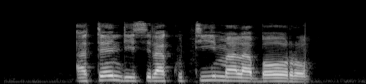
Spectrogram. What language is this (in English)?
Esperanto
